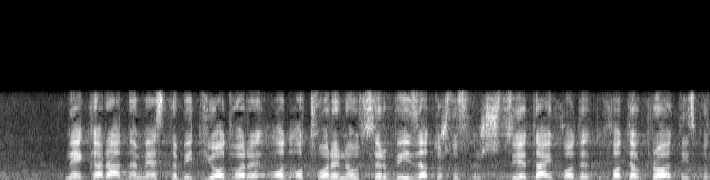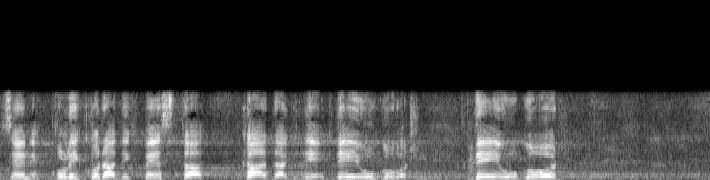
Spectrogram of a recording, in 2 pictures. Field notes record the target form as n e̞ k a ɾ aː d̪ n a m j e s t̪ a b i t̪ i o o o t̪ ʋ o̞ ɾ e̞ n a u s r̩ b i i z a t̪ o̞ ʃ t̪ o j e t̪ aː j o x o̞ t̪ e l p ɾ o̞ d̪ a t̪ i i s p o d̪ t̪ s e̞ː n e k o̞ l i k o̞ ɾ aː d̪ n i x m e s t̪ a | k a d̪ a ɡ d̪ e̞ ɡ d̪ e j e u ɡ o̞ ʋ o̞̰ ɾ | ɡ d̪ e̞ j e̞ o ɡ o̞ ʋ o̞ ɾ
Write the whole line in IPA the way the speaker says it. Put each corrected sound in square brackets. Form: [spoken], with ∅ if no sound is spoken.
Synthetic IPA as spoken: n e̞ k a ɾ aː d̪ n a m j e s t̪ a b i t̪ i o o o t̪ ʋ o̞ ɾ e̞ n a u s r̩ b i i z a t̪ o̞ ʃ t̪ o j e t̪ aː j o x o̞ t̪ e l p ɾ o̞ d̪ a t̪ i i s p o d̪ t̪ s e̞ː n e k o̞ l i k o̞ ɾ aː d̪ n i x m e s t̪ a | k a d̪ a ɡ d̪ e̞ ɡ d̪ e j e u ɡ o̞ ʋ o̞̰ ɾ | ɡ d̪ e̞ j e̞ [u] ɡ o̞ ʋ o̞ ɾ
